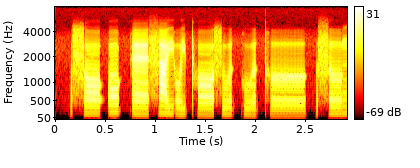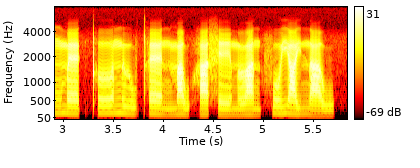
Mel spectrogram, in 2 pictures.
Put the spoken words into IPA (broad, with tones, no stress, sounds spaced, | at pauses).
s ɔː˧ ʔ ɔː˥˨ k̚ ʔ ɛː˩˧ s a˧ j o˩ j pʰ ɔː˩ s u˩˧ ə̯ k u˩ ə̯ kʰ ɤː˩ | s ɤː˧˥ ŋ m ɛː˧ k̚ t̪ʰ ɤː˧˥ n ɯː˧˩ w t̪ʰ ɛː˧˩ n m a˧˩ w h a˩˧ s eː˩ m ʋ a˧˩ n f o˧˥ j a˧ j n a˩ w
